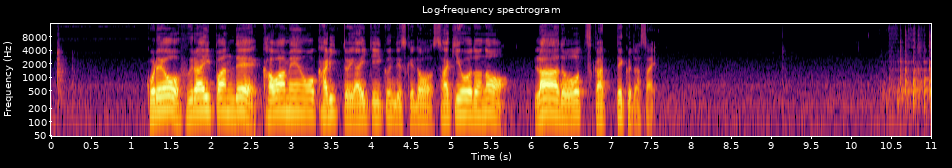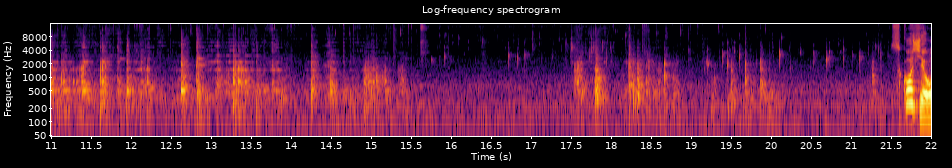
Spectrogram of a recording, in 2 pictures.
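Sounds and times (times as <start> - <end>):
metal kitchenware clinking: 10.4 - 15.6, 17.5 - 20.2
pan scraping on grate: 10.4 - 15.6, 17.5 - 20.1.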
